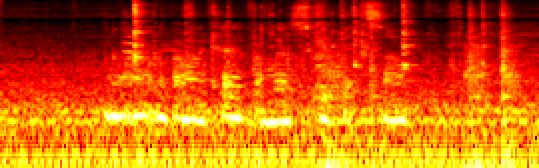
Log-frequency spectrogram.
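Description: Kitchen utensils clinking and scraping against a glass casserole dish as a slotted spatula is worked into the baked casserole, with a sharp knock about a second in and scattered ticks after.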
